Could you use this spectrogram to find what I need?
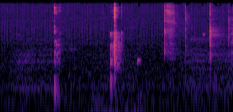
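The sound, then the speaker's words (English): Werther's hard candies are chewed with a few faint, sharp, brittle crunches spaced roughly half a second apart over near silence. “Sorry, I'm eating them anyway. I love these old people candies. I love Werther's.”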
